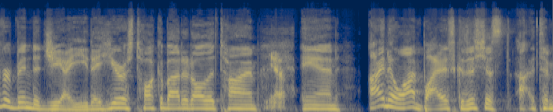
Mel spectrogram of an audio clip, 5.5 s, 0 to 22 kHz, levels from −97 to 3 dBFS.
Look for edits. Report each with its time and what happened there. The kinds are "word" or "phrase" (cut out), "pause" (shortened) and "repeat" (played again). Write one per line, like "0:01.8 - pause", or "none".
none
